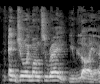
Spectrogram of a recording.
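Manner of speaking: ordinary talk, nothing marked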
